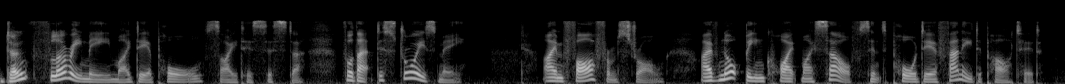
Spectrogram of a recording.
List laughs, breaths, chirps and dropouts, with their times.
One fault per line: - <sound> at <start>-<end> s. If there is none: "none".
none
